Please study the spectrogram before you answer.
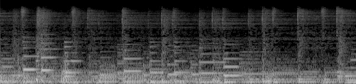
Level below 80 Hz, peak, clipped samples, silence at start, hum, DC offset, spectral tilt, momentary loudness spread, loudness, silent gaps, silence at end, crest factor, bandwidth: -36 dBFS; -8 dBFS; under 0.1%; 0 s; none; under 0.1%; -6 dB/octave; 5 LU; -24 LUFS; none; 0 s; 16 dB; 16 kHz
